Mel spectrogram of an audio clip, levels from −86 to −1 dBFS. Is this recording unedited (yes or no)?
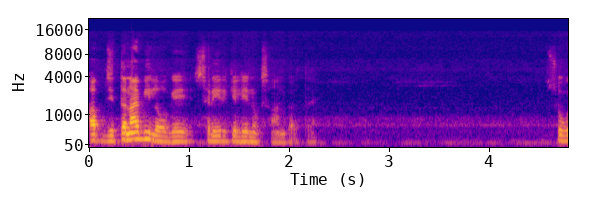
yes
